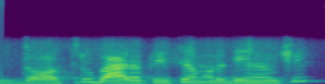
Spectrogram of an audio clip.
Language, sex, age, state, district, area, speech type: Odia, female, 18-30, Odisha, Kendujhar, urban, conversation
